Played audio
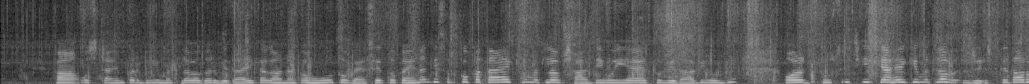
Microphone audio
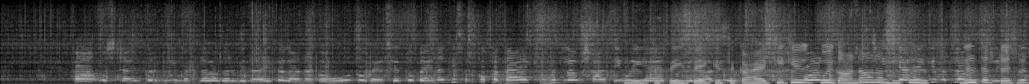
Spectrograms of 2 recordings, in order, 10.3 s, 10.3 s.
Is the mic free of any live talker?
No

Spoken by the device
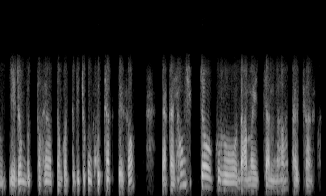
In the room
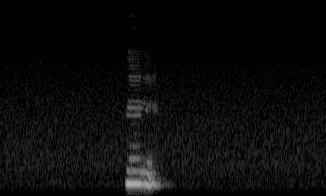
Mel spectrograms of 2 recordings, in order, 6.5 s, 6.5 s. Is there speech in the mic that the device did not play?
Yes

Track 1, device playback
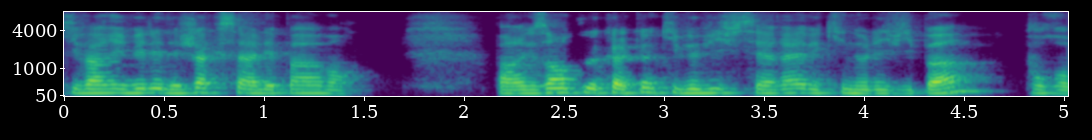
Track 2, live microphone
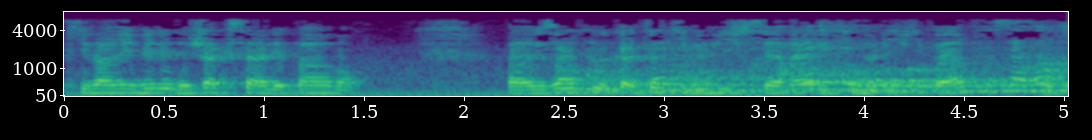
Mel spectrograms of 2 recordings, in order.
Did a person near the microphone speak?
Yes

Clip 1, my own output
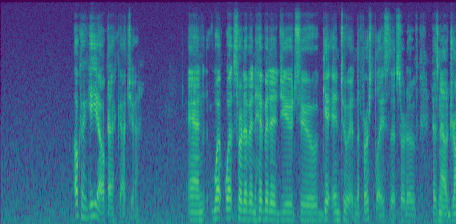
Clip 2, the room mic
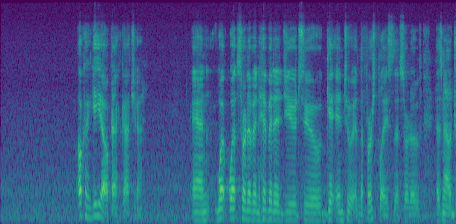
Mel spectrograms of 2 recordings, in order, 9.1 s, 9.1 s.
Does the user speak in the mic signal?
No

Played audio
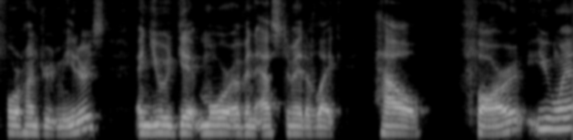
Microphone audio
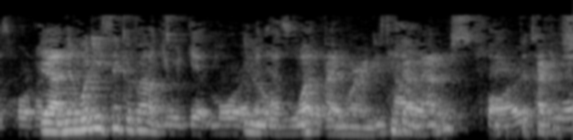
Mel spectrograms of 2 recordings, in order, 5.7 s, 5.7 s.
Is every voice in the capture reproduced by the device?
No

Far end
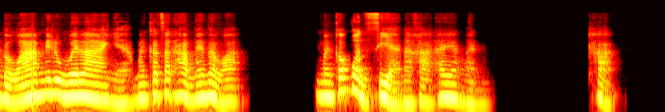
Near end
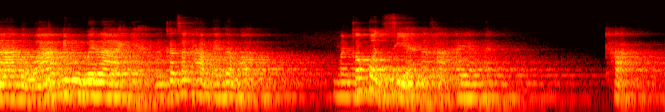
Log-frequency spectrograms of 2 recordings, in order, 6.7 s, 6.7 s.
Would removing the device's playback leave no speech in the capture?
Yes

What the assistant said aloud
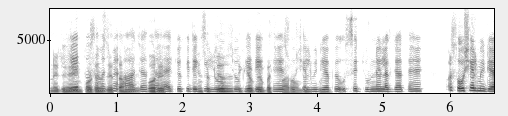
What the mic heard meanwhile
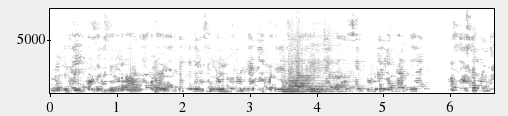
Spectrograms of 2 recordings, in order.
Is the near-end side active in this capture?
Yes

